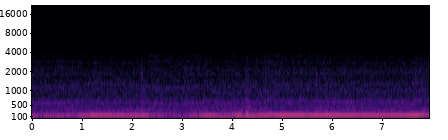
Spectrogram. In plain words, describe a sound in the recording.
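A forklift engine hums steadily up close.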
